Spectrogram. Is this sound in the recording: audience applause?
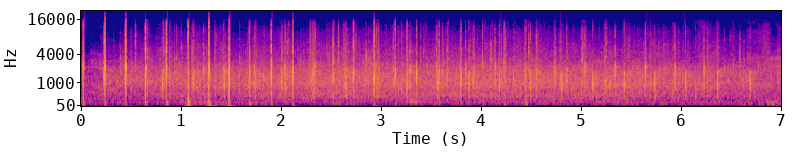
yes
